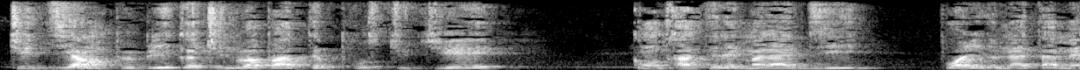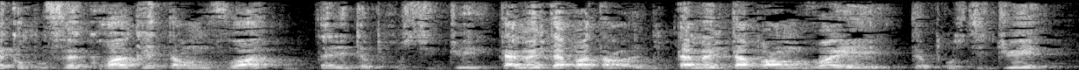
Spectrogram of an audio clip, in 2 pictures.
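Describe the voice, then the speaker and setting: A man from Cameroon giving casual commentary on a live video, lively and scolding, often repeating himself as he talks straight to the woman he reacts to. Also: medium pitch, normal speed. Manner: lively, scolding and repetitive, addressing her directly. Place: indoors, in Brussels. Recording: roomy echo.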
